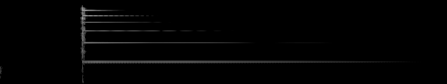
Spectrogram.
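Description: A single bright bell-like ding about a second in, ringing out and fading away over about two and a half seconds: the notification-bell chime sound effect of a subscribe-button animation.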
